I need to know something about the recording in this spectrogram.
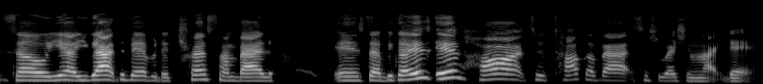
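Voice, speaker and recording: Bright, clear Southern woman giving advice. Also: mid-range voice, normal speed, no echo. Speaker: panel guest. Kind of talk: casual advice talk.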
